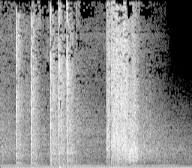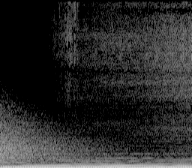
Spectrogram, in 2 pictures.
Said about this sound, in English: And then, you know, out the blue, a bunch of shots break out.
